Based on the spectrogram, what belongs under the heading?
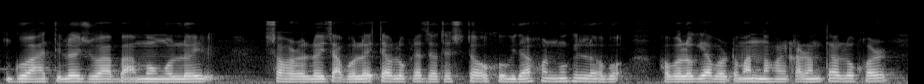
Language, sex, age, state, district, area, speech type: Assamese, male, 18-30, Assam, Darrang, rural, spontaneous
